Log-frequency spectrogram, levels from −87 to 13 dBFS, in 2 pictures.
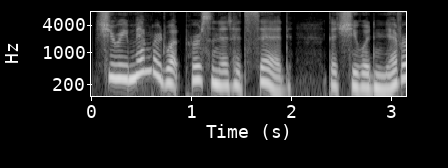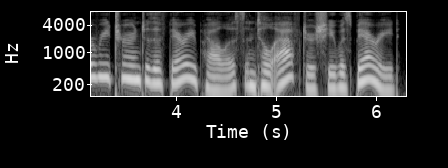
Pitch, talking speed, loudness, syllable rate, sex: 215 Hz, 190 wpm, -15 LUFS, 5.7 syllables/s, female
